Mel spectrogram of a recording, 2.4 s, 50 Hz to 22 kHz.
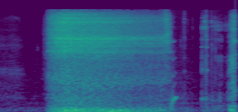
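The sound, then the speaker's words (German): A person gives a loud, breathy snort-like exhale lasting over a second in reaction to a football team's home jersey, then a short pause and the start of a second forceful breath. No talking. “Also ich sag dir ehrlich, 2 große Schnauffer, also wird schwierig.”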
